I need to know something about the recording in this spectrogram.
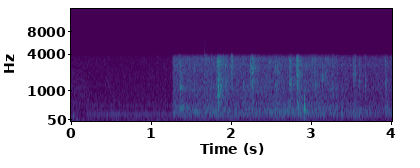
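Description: Faint hiss of an open conference-call audio line with a low hum, growing louder about a second in, with scattered faint clicks.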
